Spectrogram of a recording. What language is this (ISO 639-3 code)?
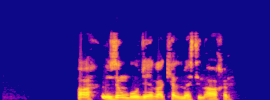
uig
